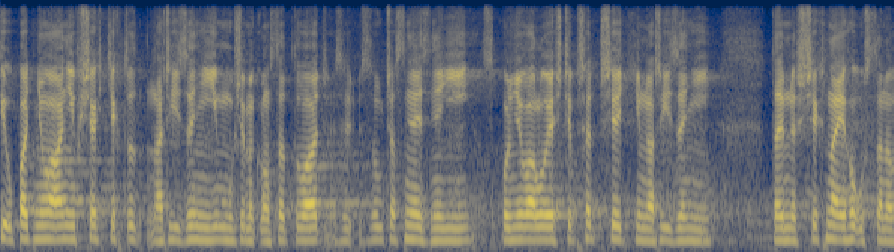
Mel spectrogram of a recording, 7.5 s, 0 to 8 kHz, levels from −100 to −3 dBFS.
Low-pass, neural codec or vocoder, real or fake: 7.2 kHz; vocoder, 44.1 kHz, 128 mel bands every 512 samples, BigVGAN v2; fake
